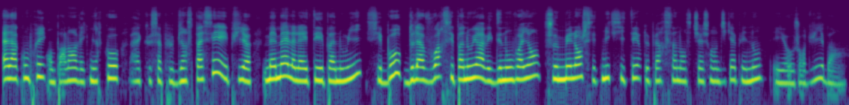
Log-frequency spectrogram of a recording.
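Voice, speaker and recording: A woman's voice: high-pitched, fairly even intonation, quick pace, few pauses, darkish tone, no echo, studio quality. A woman chatting casually and expressively as an enthusiastic podcast guest. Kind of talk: casual conversation.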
